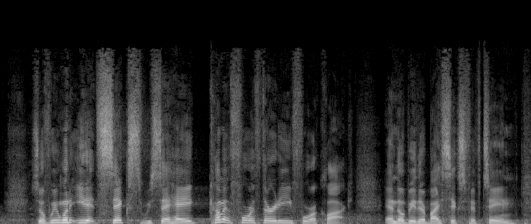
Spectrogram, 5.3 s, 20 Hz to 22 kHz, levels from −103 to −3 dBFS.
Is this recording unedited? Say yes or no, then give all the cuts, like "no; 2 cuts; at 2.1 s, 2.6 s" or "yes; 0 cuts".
yes; 0 cuts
